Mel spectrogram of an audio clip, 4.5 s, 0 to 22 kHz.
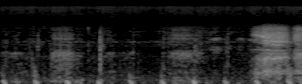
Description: my heartbeat was thumping due to me doing 50 jumps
